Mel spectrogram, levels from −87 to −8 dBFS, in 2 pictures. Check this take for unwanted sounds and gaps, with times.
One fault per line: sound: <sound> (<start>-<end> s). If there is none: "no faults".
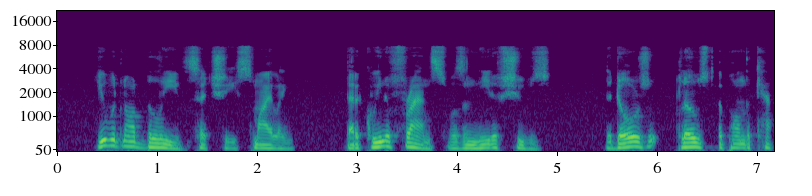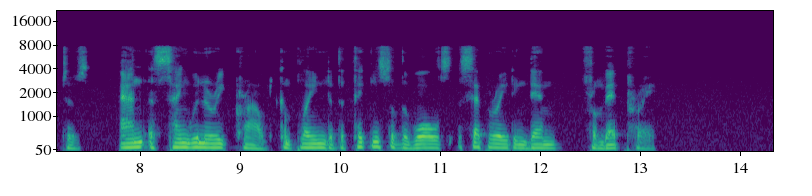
no faults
